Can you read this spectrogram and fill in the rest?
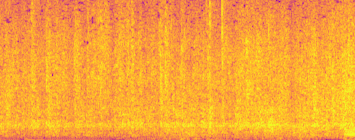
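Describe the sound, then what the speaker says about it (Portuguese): Heavy rain falls steadily in a dense, continuous roar, with low rumbling underneath and no voices. "Tá chovendo pra caramba agora"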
